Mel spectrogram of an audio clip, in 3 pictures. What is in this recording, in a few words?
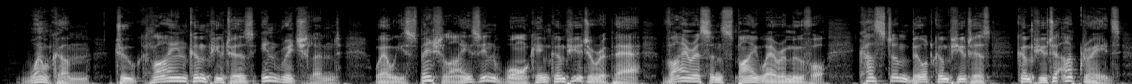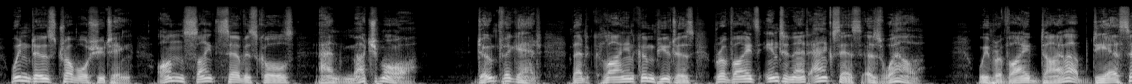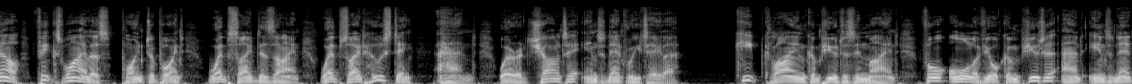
MALE UK, radio; Cline Computers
